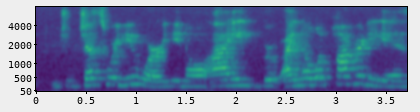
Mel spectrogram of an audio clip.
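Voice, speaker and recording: An American accent shapes a woman's unremarkable speaking voice, which sits fairly high in pitch, moves at a moderate pace and shows ordinary pitch variation. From South Texas (Brownsville area). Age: 40s. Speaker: lawyer and judicial candidate. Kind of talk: interview.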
